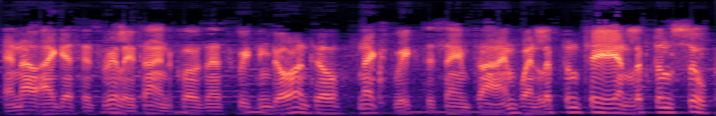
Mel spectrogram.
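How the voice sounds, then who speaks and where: A man's voice: sits low, moderate pace, few pauses, phone-quality sound, faint music behind. A man hosting a 1940s radio horror show in a tongue-in-cheek, mock-sinister drawl. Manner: mock-sinister, drawling, chuckling between macabre jokes.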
